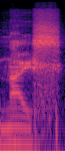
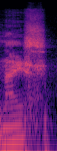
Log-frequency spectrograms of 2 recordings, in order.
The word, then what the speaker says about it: gneiss: Still the gneiss. I believe that's how you pronounce it, gneiss.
